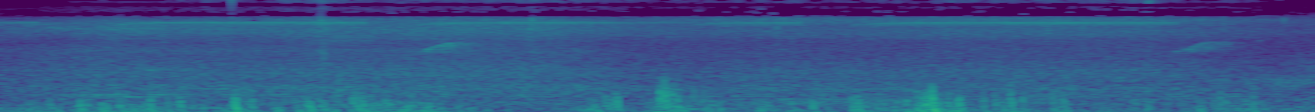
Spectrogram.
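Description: Wind buffeting the microphone outdoors: a low, irregular rumble with short gusty surges.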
